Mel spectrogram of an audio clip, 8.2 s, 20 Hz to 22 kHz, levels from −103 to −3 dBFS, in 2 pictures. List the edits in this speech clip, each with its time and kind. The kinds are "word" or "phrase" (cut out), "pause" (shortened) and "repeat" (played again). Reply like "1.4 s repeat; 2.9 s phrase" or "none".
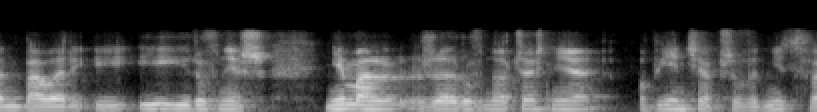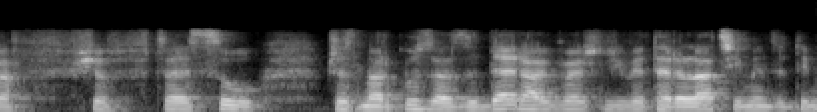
none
